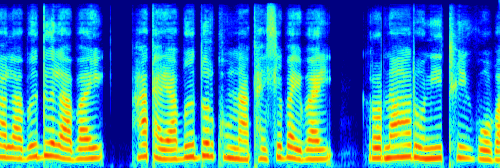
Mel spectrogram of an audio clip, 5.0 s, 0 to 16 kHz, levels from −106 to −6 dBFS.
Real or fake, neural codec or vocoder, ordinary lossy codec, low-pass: fake; codec, 44.1 kHz, 2.6 kbps, SNAC; AAC, 96 kbps; 14.4 kHz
